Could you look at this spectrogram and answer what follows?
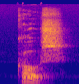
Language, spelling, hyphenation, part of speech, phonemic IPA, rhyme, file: Dutch, cruise, cruise, noun, /kruːs/, -uːs, Nl-cruise.ogg
- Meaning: cruise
